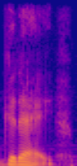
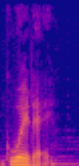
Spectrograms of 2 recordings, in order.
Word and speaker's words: Guede: You might also hear it pronounced Guede, but Rudy himself pronounces it Guede.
